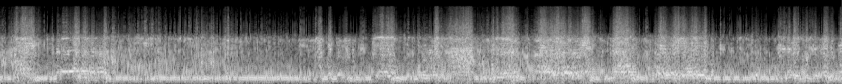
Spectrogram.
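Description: Live Latin pop band playing through a concert sound system, recorded from the crowd: loud, muffled music with a steady drum beat.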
